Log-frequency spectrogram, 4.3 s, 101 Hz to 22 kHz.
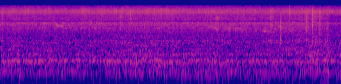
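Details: White-tailed bumblebees with honey bees buzzing around rosemary in a Polichnitos village garden on a sunny early-November day in 2020. A constant droning hum is heard, with faint, brief rises in pitch as insects pass.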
